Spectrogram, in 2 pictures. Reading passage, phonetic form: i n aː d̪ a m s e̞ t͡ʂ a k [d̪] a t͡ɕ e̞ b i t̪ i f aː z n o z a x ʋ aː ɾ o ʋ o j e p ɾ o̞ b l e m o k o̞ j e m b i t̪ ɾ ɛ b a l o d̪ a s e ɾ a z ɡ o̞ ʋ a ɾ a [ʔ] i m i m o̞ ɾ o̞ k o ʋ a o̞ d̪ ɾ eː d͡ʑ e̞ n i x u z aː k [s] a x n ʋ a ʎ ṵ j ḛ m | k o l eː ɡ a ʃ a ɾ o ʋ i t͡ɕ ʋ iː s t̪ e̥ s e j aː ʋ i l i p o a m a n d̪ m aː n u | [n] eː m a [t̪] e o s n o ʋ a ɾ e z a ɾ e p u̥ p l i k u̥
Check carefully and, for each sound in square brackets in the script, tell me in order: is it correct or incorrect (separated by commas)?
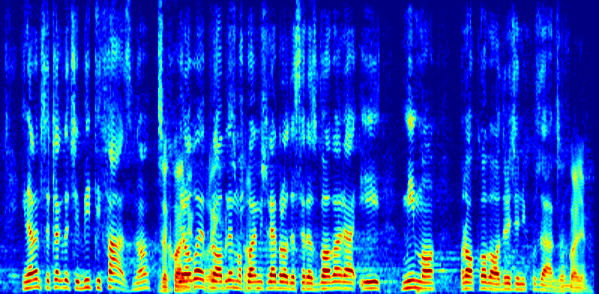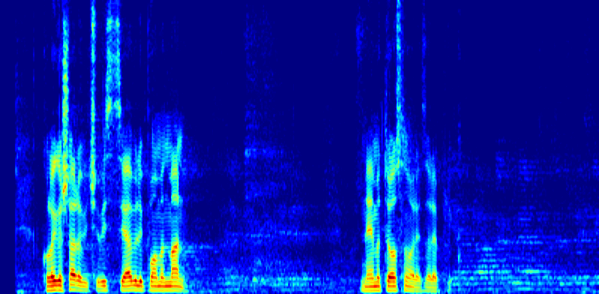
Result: correct, correct, incorrect, correct, correct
